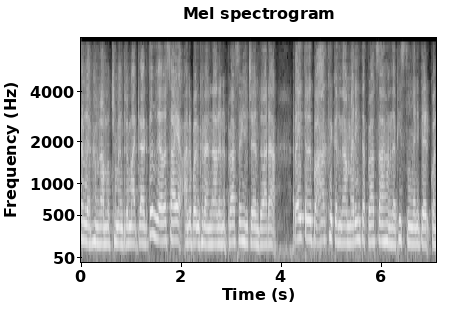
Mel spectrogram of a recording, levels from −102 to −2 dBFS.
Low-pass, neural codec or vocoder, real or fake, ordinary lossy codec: none; codec, 16 kHz, 1.1 kbps, Voila-Tokenizer; fake; none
